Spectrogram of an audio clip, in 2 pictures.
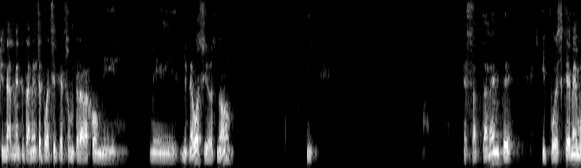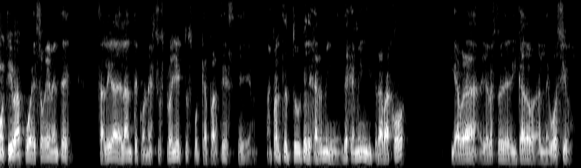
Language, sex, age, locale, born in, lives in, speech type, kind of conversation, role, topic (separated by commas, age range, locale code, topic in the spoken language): Spanish, male, 55-59, es-MX, Mexico, Mexico, conversation, unstructured, none, ¿Cómo te sientes cuando alcanzas un objetivo en el trabajo?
